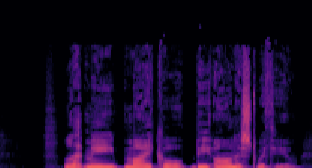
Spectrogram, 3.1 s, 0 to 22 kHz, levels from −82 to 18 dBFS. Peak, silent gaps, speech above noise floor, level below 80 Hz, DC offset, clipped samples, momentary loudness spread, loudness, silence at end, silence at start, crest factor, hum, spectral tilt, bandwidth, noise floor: -10 dBFS; none; 40 dB; -48 dBFS; under 0.1%; under 0.1%; 12 LU; -22 LUFS; 0.15 s; 0.65 s; 14 dB; none; -6.5 dB/octave; 16 kHz; -62 dBFS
